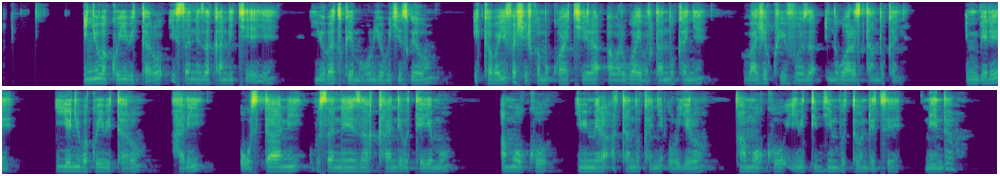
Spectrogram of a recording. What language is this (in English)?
Kinyarwanda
